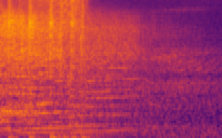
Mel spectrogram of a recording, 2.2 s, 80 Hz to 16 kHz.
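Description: Formula 1 car engine revving hard, its pitch climbing slightly, then cutting off about a second in and dying away.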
